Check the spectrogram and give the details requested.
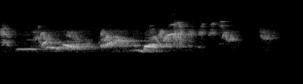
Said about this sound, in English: A bird trilled overhead.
